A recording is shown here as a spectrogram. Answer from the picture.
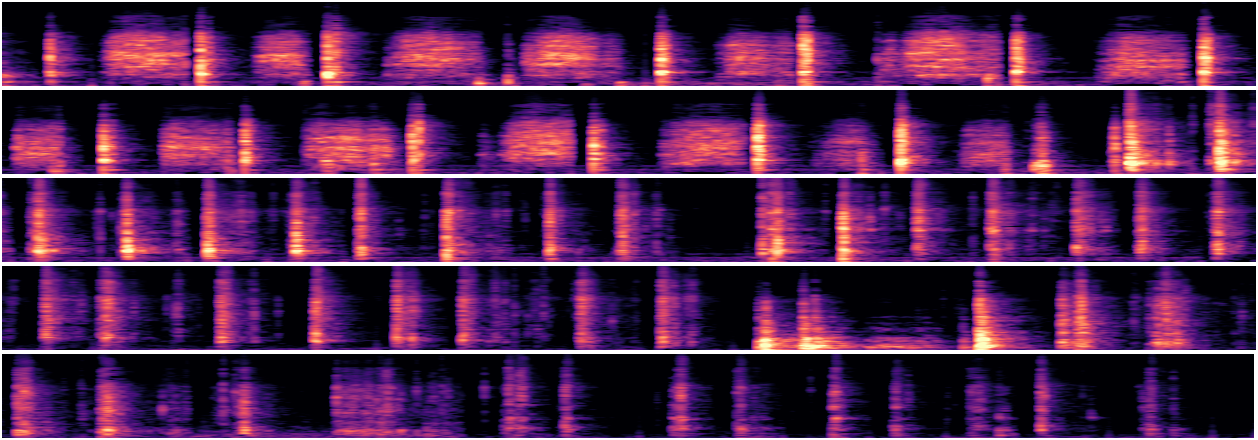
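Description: Items being handled and set down one after another during restocking: a quick run of sharp taps, clicks and knocks, about two or three a second, with rubbing and rustling in between.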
